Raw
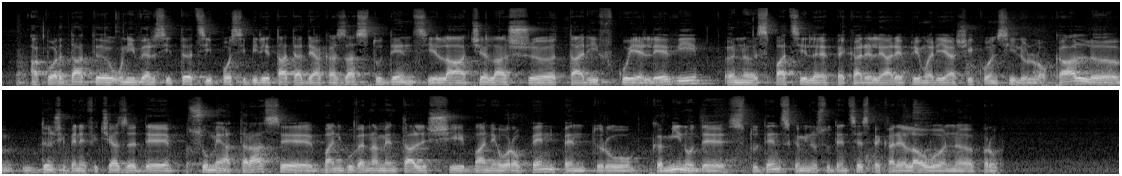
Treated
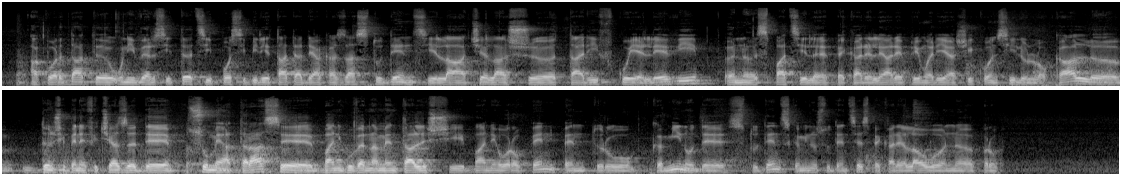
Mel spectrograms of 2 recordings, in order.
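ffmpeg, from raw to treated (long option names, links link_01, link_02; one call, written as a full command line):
ffmpeg -i in.wav -filter_complex "[0:a]asettb=1/sr,asplit=3[link_01][link_02][link_03];[link_01]atrim=end=2.834[link_04];[link_02]atrim=start=2.83:end=3.5,asetpts=PTS-STARTPTS,afade=type=in:duration=0.004:curve=qsin,afade=type=out:start_time=0.666:duration=0.004:curve=qsin,equalizer=frequency=7000:width_type=o:width=0.7:gain=-14[link_05];[link_03]atrim=start=3.496[link_06];[link_04][link_05]acrossfade=duration=0.004:curve1=hsin:curve2=qsin[link_07];[link_07][link_06]acrossfade=duration=0.004:curve1=qsin:curve2=hsin,asettb=1/sr,asplit=3[link_08][link_09][link_10];[link_08]atrim=end=11.594[link_11];[link_09]atrim=start=11.59:end=15.51,asetpts=PTS-STARTPTS,afade=type=in:duration=0.004:curve=qsin,afade=type=out:start_time=3.916:duration=0.004:curve=qsin,acontrast=57[link_12];[link_10]atrim=start=15.506[link_13];[link_11][link_12]acrossfade=duration=0.004:curve1=hsin:curve2=qsin[link_14];[link_14][link_13]acrossfade=duration=0.004:curve1=qsin:curve2=hsin" out.wav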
